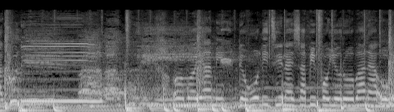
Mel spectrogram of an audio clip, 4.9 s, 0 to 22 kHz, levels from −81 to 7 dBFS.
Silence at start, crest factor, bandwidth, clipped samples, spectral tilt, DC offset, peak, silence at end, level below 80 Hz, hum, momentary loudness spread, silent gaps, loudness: 0 s; 12 dB; 15.5 kHz; under 0.1%; -6.5 dB/octave; under 0.1%; 0 dBFS; 0 s; -18 dBFS; none; 4 LU; none; -13 LUFS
